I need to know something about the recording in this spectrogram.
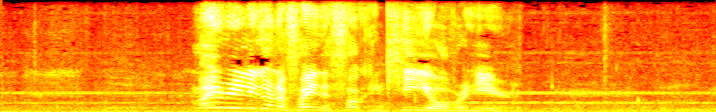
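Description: A young man speaks with animation in a high, sing-song voice into a close microphone.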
